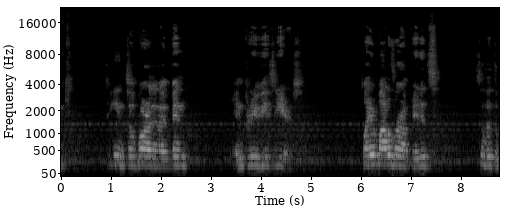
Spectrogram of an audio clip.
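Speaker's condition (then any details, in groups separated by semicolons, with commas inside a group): Cerebral palsy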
